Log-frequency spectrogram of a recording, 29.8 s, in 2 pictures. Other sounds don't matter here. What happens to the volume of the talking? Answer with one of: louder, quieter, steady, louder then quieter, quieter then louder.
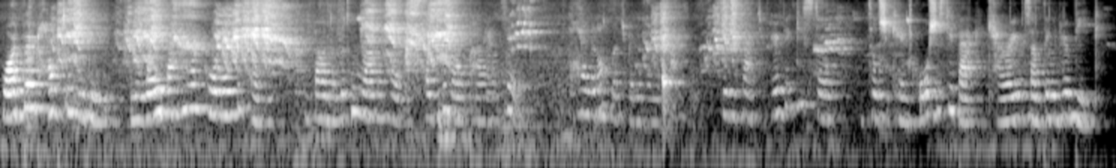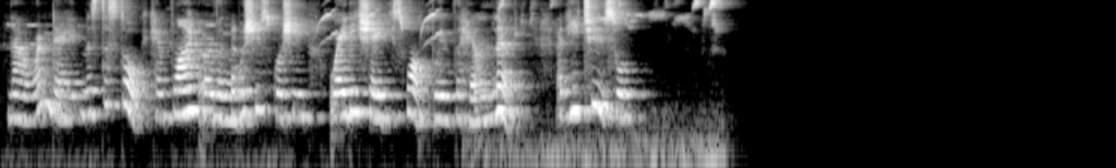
quieter then louder.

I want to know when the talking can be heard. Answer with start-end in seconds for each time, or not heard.
0.0-23.2.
